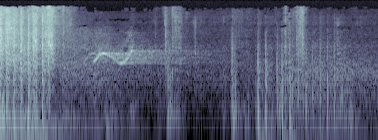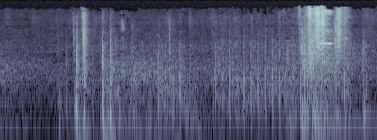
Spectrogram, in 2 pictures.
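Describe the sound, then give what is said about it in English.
Video game gunfire rattles in rapid automatic bursts mixed with single sharp shots, loud at the start and returning in irregular clusters with brief quieter gaps between them. “It's almost like he came and shot at me and didn't even shoot at the decoy.”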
